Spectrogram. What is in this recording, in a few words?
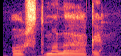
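Finnish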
